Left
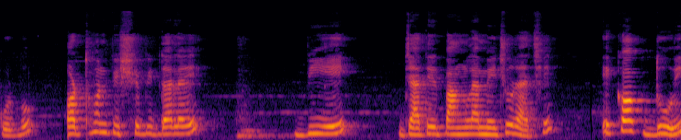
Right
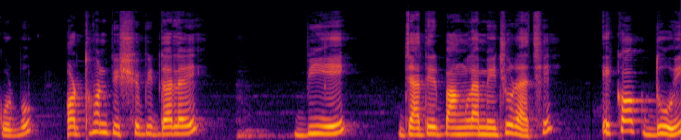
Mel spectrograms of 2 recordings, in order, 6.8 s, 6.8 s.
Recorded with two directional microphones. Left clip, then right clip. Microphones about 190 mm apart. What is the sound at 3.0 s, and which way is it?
A woman's voice, 35° right (ahead or behind).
